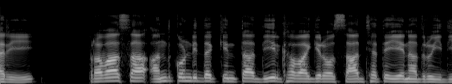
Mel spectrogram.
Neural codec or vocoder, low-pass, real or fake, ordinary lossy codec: none; 10.8 kHz; real; none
